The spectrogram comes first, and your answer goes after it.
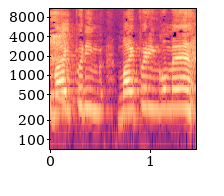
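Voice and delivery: high, loud mock-tearful sorry; hammed-up apology; laughing apology. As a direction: beg forgiveness while laughing. Host apologises to the idol.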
